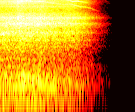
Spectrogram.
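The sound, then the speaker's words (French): One long, deep breath drawn in through the nose while inflating the belly, during a relaxation breathing exercise: an airy hiss lasting about a second before tapering off into silence, with no voices. “Une deuxième fois, inspirez par le nez en gonflant le ventre.”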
